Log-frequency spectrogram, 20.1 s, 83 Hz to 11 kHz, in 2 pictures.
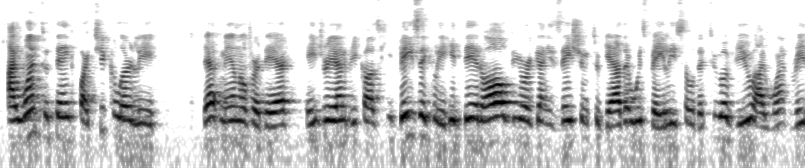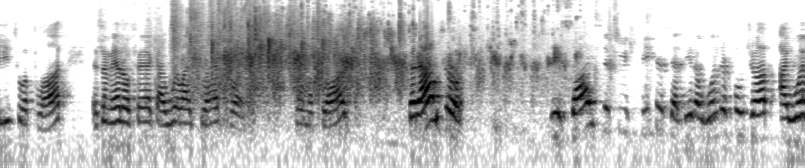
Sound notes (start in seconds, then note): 11.8 audience applauds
